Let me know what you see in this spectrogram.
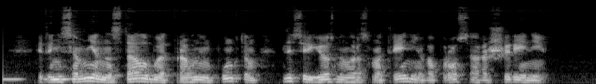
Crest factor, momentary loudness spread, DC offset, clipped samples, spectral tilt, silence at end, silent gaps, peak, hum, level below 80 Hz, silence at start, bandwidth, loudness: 16 dB; 9 LU; under 0.1%; under 0.1%; -6.5 dB/octave; 0.5 s; none; -2 dBFS; none; -52 dBFS; 0.05 s; 15.5 kHz; -17 LUFS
